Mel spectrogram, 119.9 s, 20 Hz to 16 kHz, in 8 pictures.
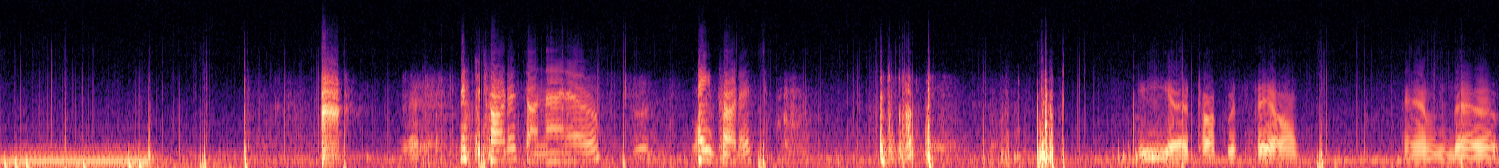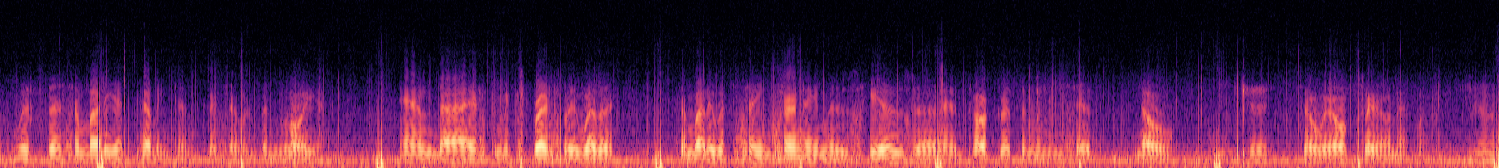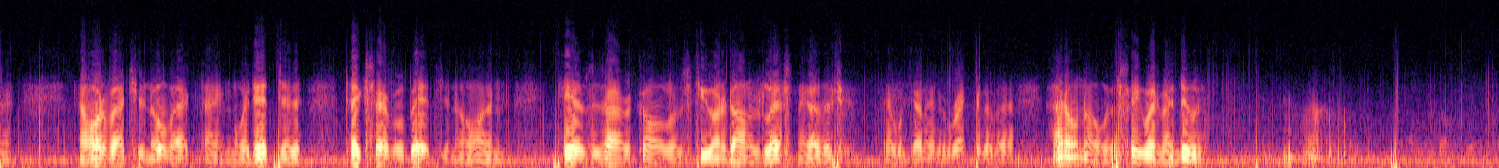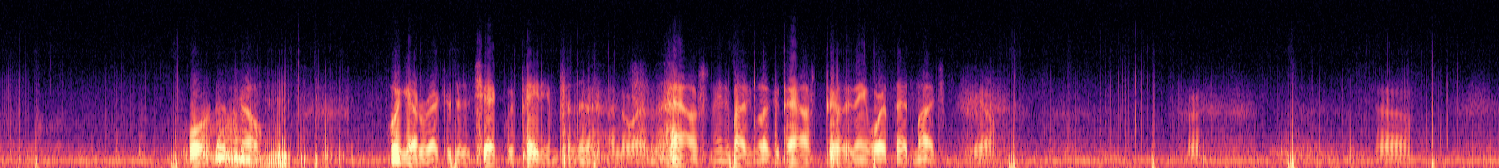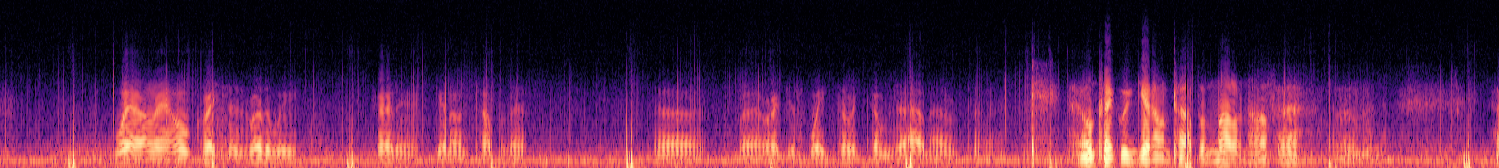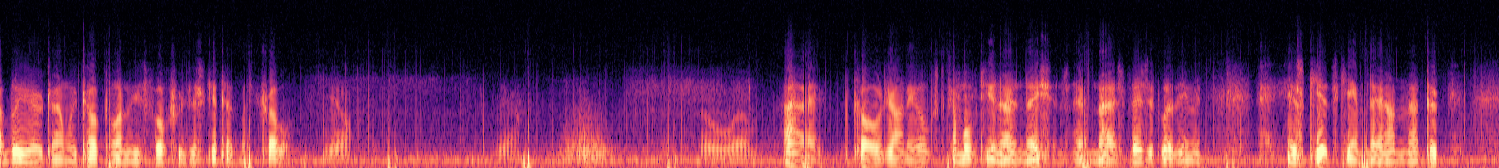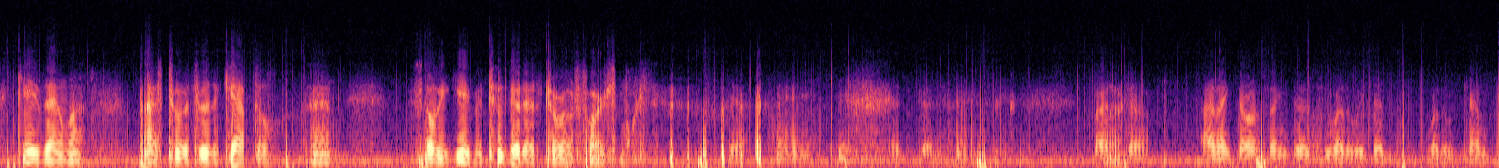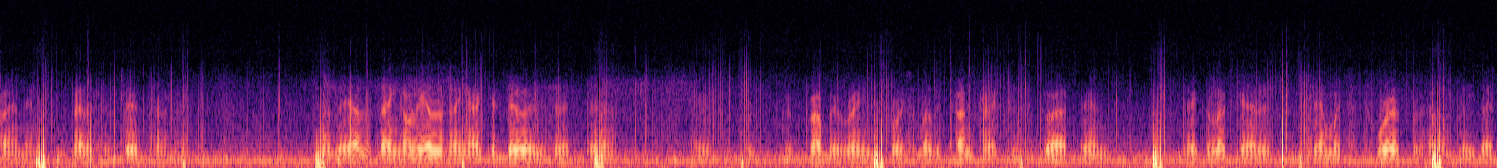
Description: Conversation with ABE FORTAS and OFFICE CONVERSATION, January 24, 1964
Secret White House Tapes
